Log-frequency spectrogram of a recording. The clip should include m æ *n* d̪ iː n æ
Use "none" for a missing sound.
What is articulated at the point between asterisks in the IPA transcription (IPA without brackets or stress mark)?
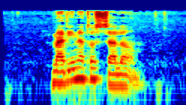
none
